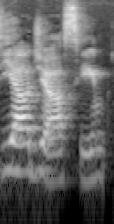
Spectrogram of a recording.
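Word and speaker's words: Yaa Gyasi: Correction, saying the name wrong. It's Ya Gyazi.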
